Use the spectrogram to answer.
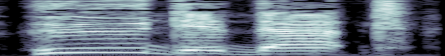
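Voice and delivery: high, loud furious questioning; angry demand. A narrator's reading. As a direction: demand the culprit, losing your temper. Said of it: "demanded Medium Dave".

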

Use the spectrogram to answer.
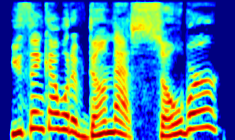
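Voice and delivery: high, whining defensive voice; whiny high protest. Acted. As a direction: plead innocence in a high whine. Tim excusing himself.

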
